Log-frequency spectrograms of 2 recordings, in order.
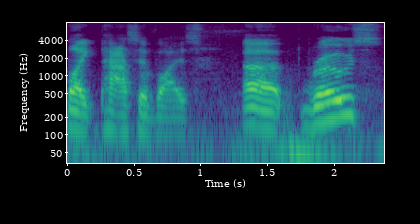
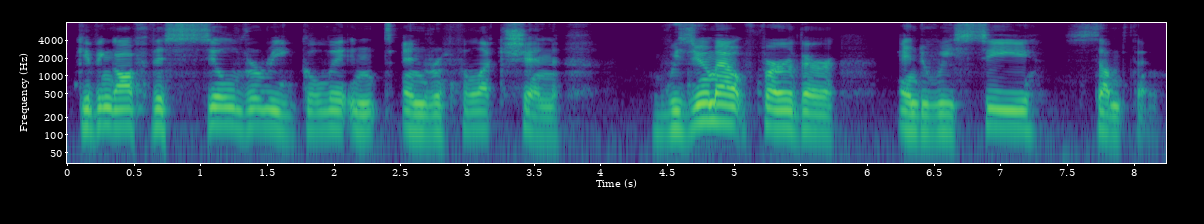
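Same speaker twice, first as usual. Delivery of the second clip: game master's scene setting; 4 semitones lower than usual. Acted. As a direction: narrate a closing camera pull-back in a lowered voice. Game master sets closing scene.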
